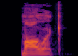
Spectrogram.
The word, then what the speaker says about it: Moloch: Moloch? – Moloch.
